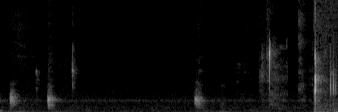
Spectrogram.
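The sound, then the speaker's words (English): Dice dropped during a Warhammer Fantasy Roleplay tabletop session, heard as a few sharp, faint clicks and clatters scattered over a quiet background, with a final cluster of louder ticks near the end. “Oh god, I dropped my dice.”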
